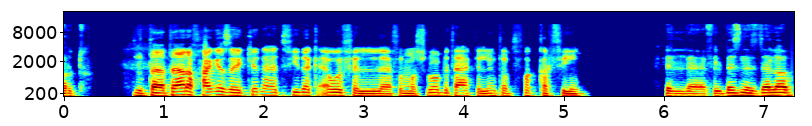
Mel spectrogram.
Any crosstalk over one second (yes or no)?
no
